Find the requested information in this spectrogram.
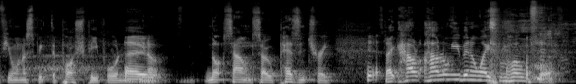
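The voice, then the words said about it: Strong regional English accent. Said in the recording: “You've kept yours, obviously. I don't know how it's going to be so strong.”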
